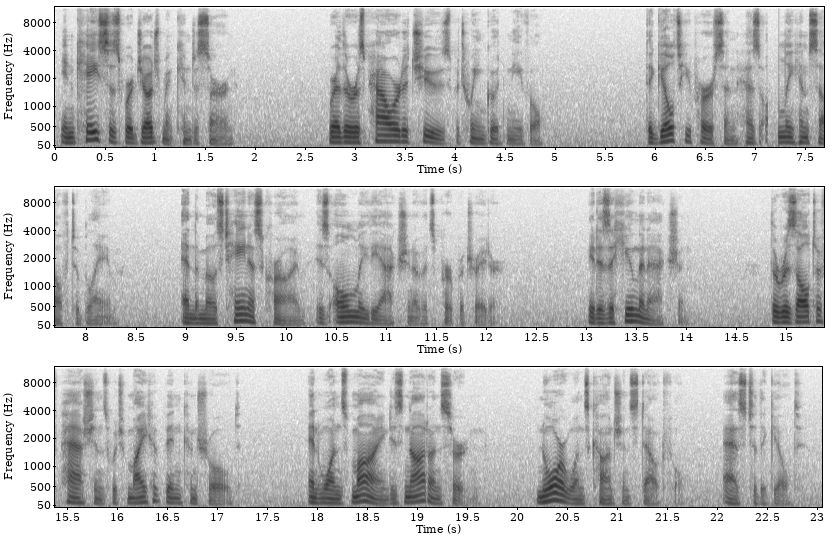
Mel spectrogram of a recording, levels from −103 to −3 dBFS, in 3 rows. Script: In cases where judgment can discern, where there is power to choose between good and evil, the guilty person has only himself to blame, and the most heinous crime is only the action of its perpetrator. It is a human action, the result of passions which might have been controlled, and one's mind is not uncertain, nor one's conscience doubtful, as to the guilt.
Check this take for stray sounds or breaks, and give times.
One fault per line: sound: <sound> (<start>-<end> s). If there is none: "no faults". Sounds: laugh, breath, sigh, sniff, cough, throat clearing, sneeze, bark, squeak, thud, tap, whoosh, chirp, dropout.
sound: dropout (7.1-7.2 s)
